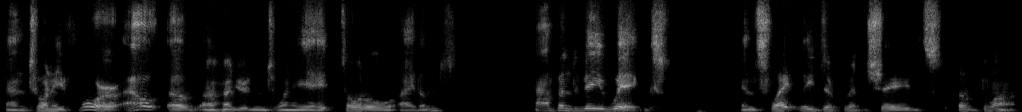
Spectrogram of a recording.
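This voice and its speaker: A man acting a weary, matter-of-fact companion in a sci-fi audio drama, speaking in a deliberate, explanatory way. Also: fairly low pitch, expressive, dark tone, husky, lo-fi sound, full character voice. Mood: patient, explaining.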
